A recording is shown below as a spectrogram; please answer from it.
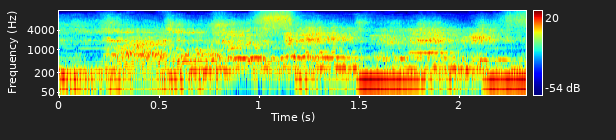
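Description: A choir of mostly women's voices singing together in held notes, with low sustained notes beneath.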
